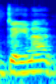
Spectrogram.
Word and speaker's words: Dayna: It's Dana, D-A-Y-N-A.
